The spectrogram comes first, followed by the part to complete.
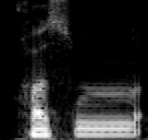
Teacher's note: খস বলা পরে মুখটা মিলাই দিব মিমের মতো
